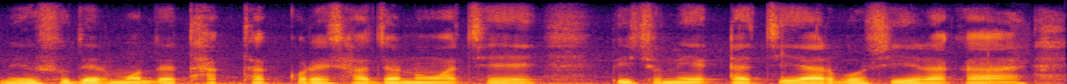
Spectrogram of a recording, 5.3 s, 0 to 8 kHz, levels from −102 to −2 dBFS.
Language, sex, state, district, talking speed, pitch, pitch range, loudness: Bengali, male, West Bengal, Alipurduar, 135 wpm, 125 Hz, 120-130 Hz, -17 LUFS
